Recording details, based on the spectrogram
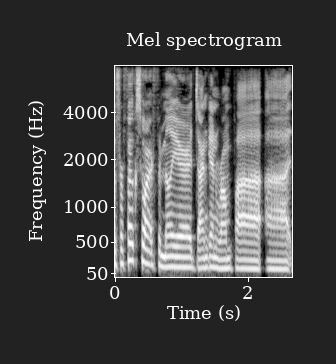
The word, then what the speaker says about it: Danganronpa: You brought to us the Danganronpa. Am I saying that right? – Yes.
